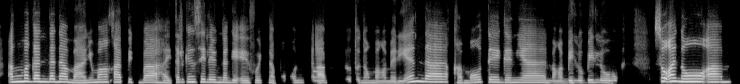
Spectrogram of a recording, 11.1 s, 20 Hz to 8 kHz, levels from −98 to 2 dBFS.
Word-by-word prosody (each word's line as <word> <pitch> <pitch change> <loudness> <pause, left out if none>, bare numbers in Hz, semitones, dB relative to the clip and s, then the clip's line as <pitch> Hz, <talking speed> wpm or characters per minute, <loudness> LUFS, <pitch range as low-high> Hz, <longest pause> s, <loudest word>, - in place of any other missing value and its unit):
ang 255 +3 +3
maganda 275 -2 +4
naman 200 -8 +1
yung 220 - -4
mga 240 0 -1
kapitbahay 210 -5 -1
talagang 245 +2 -2
sila 245 -1 -1
yung 220 -1 -4
nag 215 -2 -3
e-effort 185 0 -4
na 195 -1 -6
pumunta, 190 - -6
magluto 170 0 -16
ng 170 0 -9
mga 165 0 -7
meryenda, 255 - +1 0.3
kamote, 225 +7 -3
ganiyan, 210 -1 -2
mga 165 -1 -7
bilo-bilo. 185 +2 -4 0.5
So, 310 - +4
ano, 275 -2 +6
um, 245 0 +3
215 Hz, 130 wpm, -23 LUFS, 185-250 Hz, 0.5 s, ano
